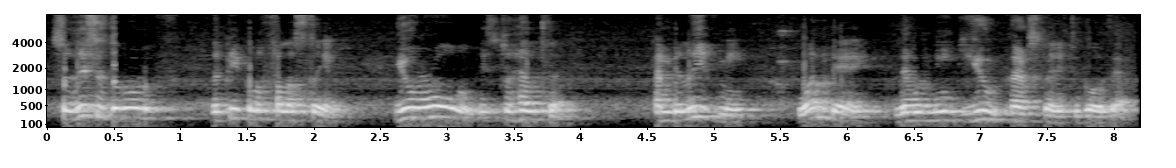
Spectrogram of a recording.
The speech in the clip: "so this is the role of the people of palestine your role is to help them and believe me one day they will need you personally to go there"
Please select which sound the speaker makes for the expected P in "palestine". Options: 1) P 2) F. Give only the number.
2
